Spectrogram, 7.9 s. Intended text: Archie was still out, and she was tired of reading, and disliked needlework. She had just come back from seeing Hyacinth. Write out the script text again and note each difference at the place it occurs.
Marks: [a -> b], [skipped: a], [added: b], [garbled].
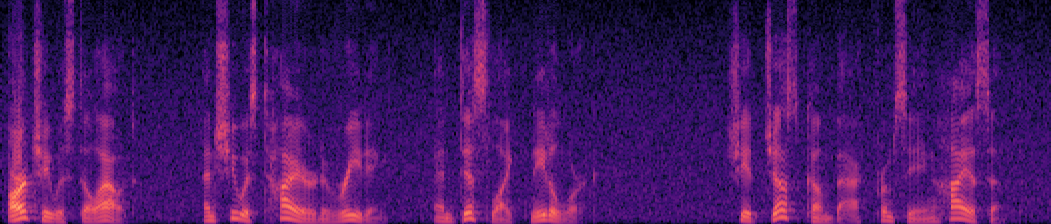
Archie was still out, and she was tired of reading, and disliked needlework. She had just come back from seeing Hyacinth.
